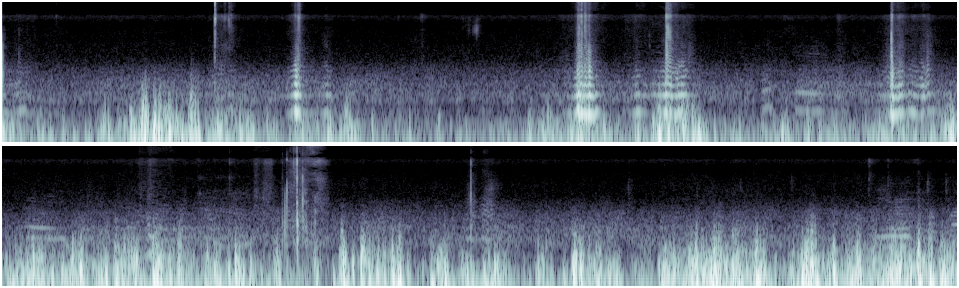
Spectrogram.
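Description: Honeybees buzzing close around an open hive, the hum swelling and fading in loudness. A few short, sharp clicks are scattered through it.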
